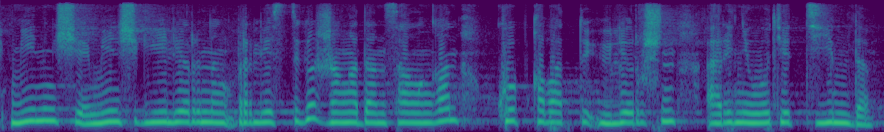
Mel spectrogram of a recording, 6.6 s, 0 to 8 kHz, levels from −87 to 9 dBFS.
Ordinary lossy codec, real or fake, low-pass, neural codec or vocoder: none; real; 7.2 kHz; none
